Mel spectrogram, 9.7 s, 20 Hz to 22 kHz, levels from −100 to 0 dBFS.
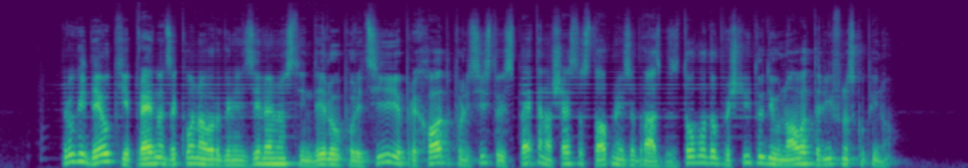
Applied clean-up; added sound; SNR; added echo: neural mask model DeepFilterNet 3.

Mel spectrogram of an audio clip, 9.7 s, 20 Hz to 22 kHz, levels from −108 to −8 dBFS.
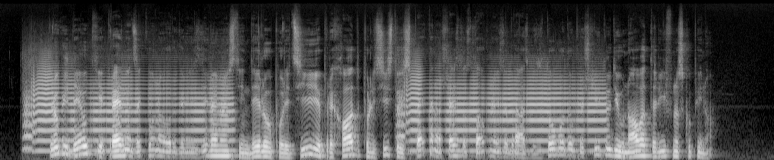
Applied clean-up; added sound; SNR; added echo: neural mask model RNNoise.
